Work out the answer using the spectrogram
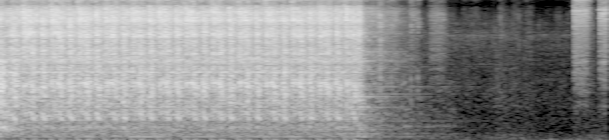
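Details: Engine cranking after carburettor cleaner was squirted into the carburettor: steady cranking at about four beats a second, never catches, then cuts out; owner thinks it isn't pulling fuel, not confirmed.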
